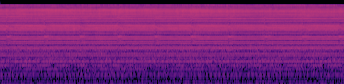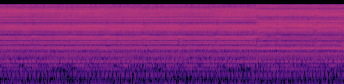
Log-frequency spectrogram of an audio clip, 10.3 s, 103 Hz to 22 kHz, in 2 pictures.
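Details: AC TIG welding an S13 catch can, likely aluminium, at 95 Hz square wave. Steady, even high buzz held for ten seconds with no crackle, pops or sputter. Normal, stable, clean arc, judged a good frequency choice.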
